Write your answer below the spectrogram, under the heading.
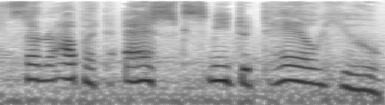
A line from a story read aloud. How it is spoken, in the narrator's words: whispered the boy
